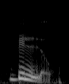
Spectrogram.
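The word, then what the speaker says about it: বিল্ব: দ্বিতীয় উচ্চারণ হবে অশ্ব এরপর আছে বিল্ল বিল্ল এ শব্দের শেষ বর্ণ হচ্ছে ল ল এর সঙ্গে ব ফলা আছে তাই ল এর দ্বিতীয় উচ্চারণ হবে তাহলে এর উচ্চারণ হবে বিল্ল এরপর আছে গ সন্ধিজাত শব্দে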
